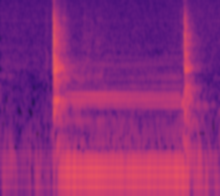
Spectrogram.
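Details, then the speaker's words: Used air compressor plugged in, pressure switch pulled: click, low hum just over a second with no rotation, then click off; motor tries to start but won't turn, failed start capacitor. "The motor is trying to start. So let's see if we can diagnose the problem here. Motor's trying to start, but it won't rotate."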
